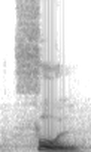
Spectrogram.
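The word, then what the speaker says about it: voll: doom full full again v alphabet is pronounced as f we call it full which means full then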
